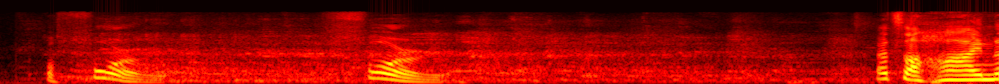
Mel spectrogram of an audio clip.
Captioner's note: audience laughing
